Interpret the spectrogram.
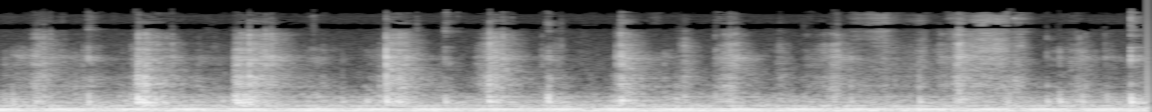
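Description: Close-up crunching of toasted powder chunks being bitten and chewed, about two crisp crunches a second, over a steady low hum.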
